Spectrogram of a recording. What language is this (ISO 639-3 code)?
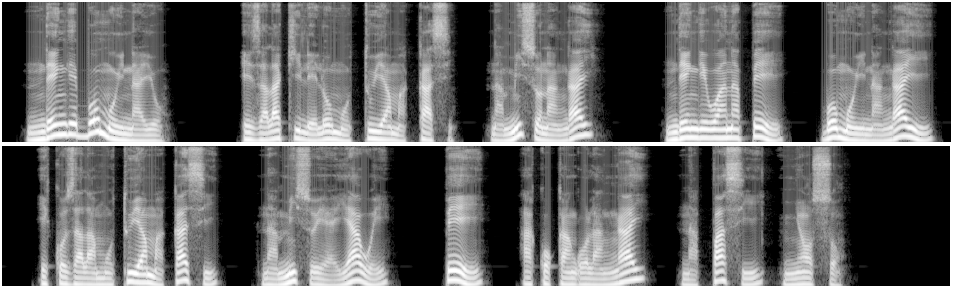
lin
